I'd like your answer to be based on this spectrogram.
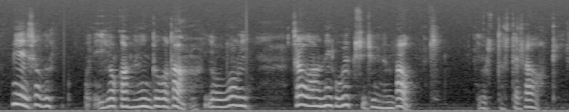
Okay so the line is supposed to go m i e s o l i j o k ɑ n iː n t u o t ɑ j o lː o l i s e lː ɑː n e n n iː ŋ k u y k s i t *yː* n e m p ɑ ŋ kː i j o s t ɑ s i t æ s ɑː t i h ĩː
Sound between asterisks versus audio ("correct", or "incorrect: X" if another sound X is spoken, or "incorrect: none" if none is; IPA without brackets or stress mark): correct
